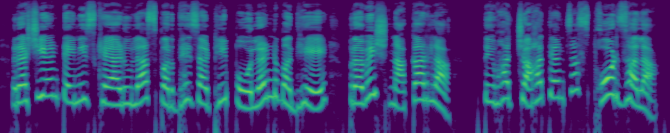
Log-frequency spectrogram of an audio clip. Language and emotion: Marathi, angry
